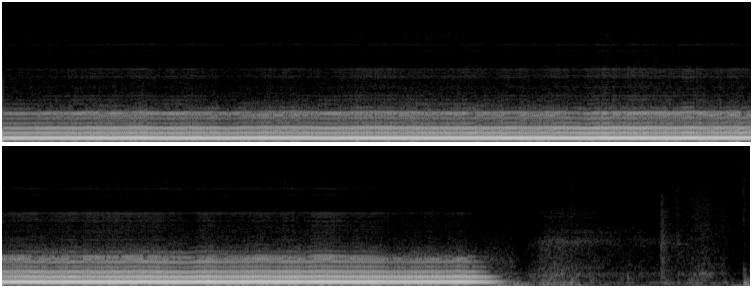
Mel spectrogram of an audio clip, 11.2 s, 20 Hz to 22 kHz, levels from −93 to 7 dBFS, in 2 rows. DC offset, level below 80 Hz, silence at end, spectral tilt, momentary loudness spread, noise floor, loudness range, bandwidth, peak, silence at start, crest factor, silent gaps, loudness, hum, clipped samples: under 0.1%; -50 dBFS; 1.85 s; -14 dB/octave; 3 LU; -65 dBFS; 3 LU; 1.1 kHz; -12 dBFS; 0 s; 10 dB; none; -22 LUFS; none; under 0.1%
